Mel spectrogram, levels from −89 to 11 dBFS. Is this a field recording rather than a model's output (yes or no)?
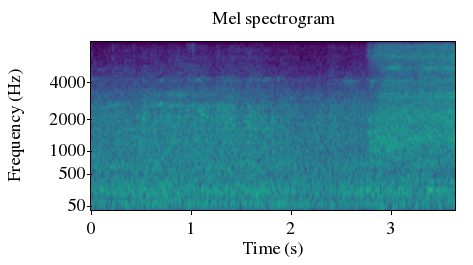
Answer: yes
